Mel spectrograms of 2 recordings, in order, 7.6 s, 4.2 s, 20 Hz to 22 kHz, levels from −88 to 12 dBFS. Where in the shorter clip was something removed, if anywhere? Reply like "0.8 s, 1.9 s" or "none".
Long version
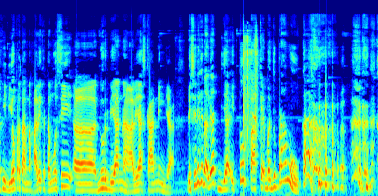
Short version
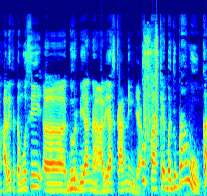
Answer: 2.8 s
